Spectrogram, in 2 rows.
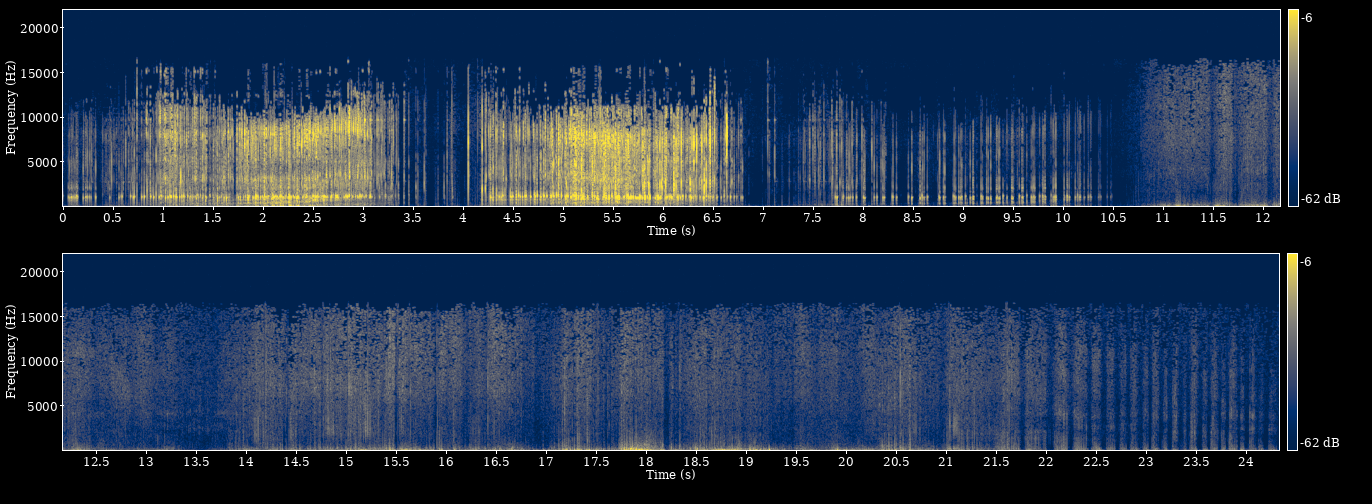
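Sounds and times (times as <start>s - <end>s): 
ear cleaning rubbing and scratching: 0.0s - 24.3s.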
